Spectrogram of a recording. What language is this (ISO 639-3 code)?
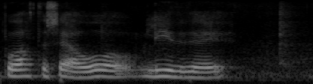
isl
